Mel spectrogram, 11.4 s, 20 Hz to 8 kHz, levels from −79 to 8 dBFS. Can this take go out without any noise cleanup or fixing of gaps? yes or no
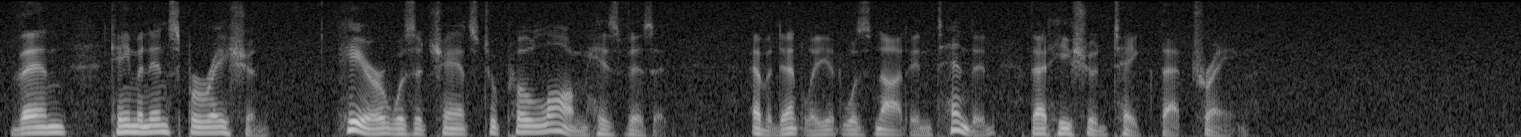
yes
